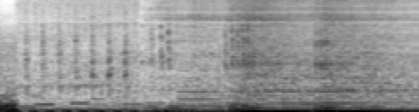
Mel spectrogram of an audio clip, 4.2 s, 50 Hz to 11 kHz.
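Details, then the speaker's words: Holden/Isuzu PF50 Gemini started in neutral: engine idles with a heavy, uneven low knocking first mistaken for engine damage, traced to what appears to be a failed secondhand manual gearbox of unknown condition. "oh so that noise at first I thought was a busted engine cuz Subaru life that's what they sound like when they're broken"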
